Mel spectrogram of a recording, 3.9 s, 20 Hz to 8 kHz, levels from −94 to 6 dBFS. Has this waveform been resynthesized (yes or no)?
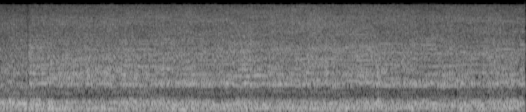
yes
